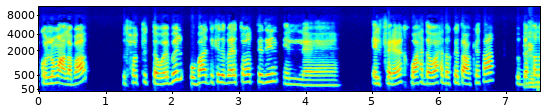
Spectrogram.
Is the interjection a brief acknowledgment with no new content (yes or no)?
no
